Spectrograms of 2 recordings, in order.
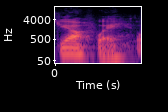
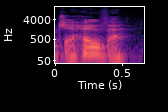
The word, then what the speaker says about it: Yahweh: "I am" is the Greek translation of the Hebrew word for the name of God, usually spelt YHWH, and pronounced Yahweh or Jehovah, although it's so holy that Jews don't pronounce it at all.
